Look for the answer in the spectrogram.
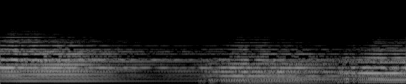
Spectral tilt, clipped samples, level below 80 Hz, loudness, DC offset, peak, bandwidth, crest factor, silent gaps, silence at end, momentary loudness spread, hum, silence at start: -7 dB/octave; under 0.1%; -66 dBFS; -35 LUFS; under 0.1%; -18 dBFS; 7.4 kHz; 16 dB; none; 0 s; 14 LU; none; 0 s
